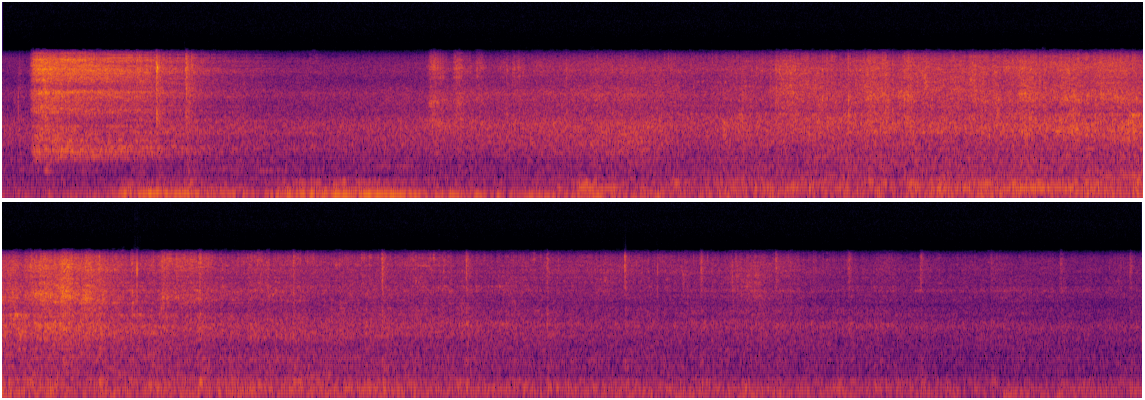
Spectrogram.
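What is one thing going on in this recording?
A tram rumbles and clatters along its rails, then slowly fades into the distance.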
